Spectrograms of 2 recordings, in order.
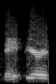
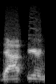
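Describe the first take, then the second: First: The first vowel sounds like the one in day. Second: The first vowel sounds like the one in happy. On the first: The speaker calls it wrong. "not Zapier" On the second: The speaker calls it right. "it's Zapier ... it rhymes with happier"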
